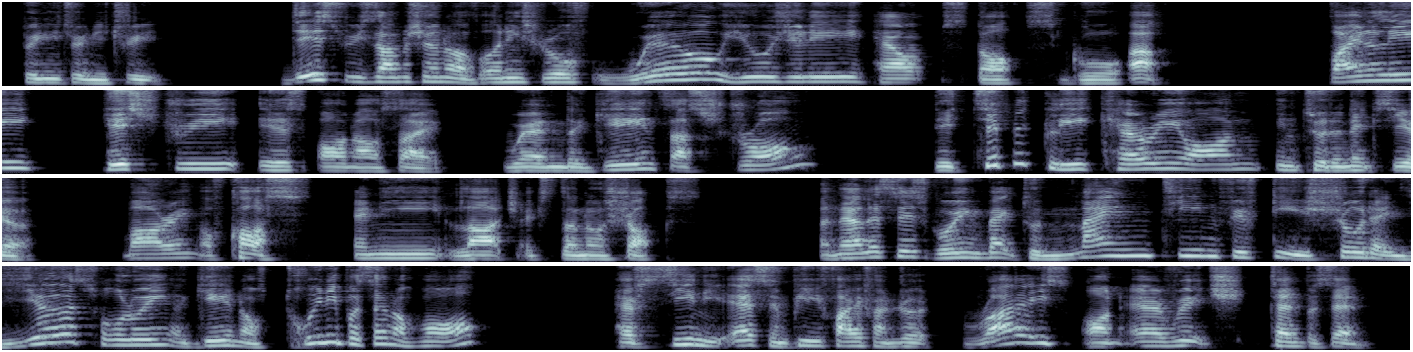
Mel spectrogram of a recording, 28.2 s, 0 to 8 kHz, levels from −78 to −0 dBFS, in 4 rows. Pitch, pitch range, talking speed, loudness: 155 Hz, 130-190 Hz, 130 wpm, -20 LUFS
